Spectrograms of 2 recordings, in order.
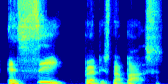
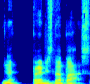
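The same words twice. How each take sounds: First: Εσύ fronted and pressed, pointing at the listener; stress on Εσύ. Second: Said in the usual way. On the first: Shown as a demonstration. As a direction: hit Εσύ as if pointing straight at them. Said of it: "I'm pointing specifically to you". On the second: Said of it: "instead of".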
